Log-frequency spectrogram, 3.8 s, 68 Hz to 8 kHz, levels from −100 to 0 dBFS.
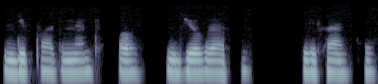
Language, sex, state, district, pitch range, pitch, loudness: Bengali, male, West Bengal, Malda, 130-135 Hz, 130 Hz, -37 LUFS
